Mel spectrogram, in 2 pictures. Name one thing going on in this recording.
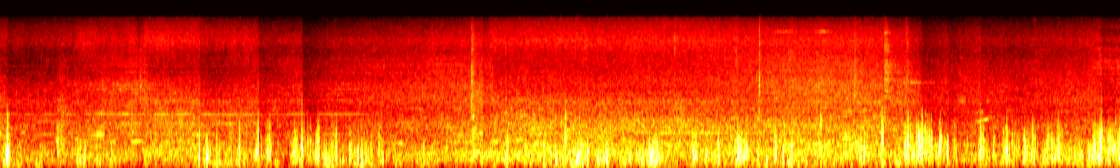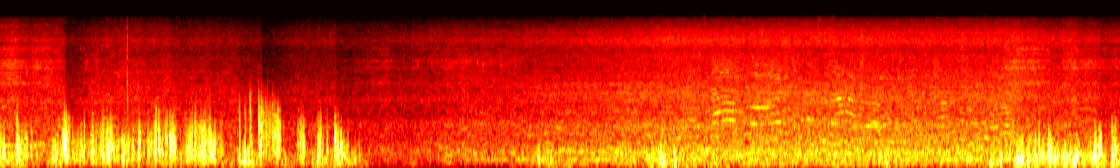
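A passenger train's wheels clatter and rumble over the rails at speed, heard from an open doorway.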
